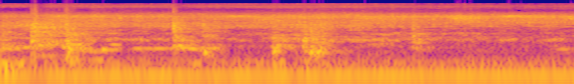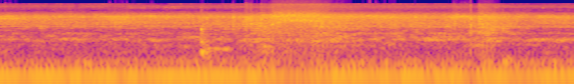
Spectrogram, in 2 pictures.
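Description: Chicken masala with yogurt sizzling in hot oil in a steel karahi: a steady frying hiss with scattered small pops, loudest about four seconds in.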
